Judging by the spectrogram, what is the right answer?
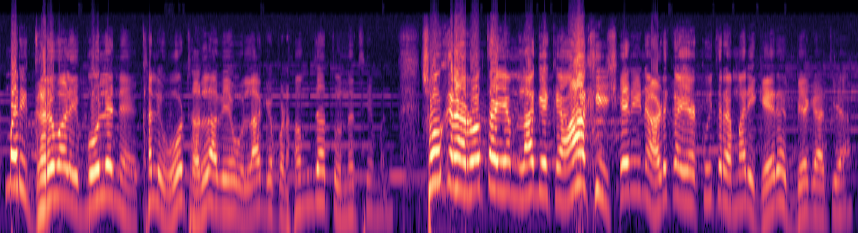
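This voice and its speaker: A man's voice: high-pitched, a bit bright. A man spins a comic folk tale for a live crowd. He is chatty and keeps calling his listeners sir. Faint music plays behind him. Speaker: comedian.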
